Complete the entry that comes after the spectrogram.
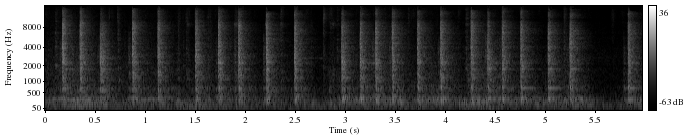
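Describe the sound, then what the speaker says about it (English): A slab roller wheel is being cranked at a steady pace to roll clay between two rollers, giving a regular series of sharp clicks and ratchet-like ticks that repeat close to the microphone with no voices. "I'm going to start turning the wheel."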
